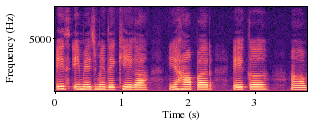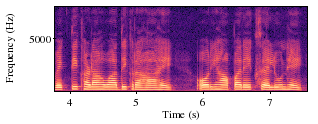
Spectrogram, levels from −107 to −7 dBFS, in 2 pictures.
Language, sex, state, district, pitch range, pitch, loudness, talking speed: Hindi, female, Rajasthan, Jaipur, 200-210 Hz, 205 Hz, -16 LUFS, 150 wpm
